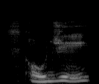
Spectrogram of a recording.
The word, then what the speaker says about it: og: N-A, man, man, O-G. The G can be pronounced. It's usually not here.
